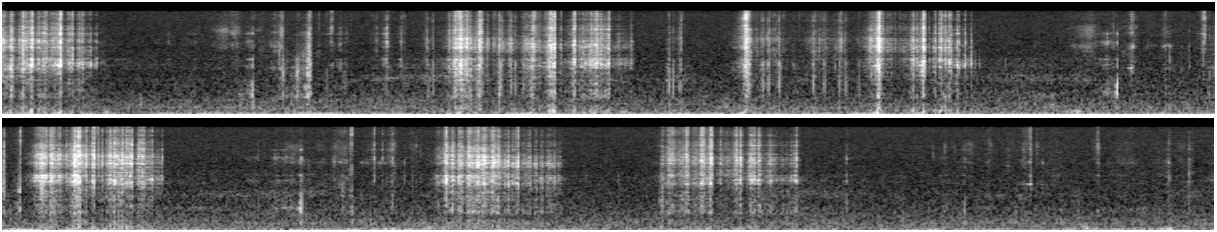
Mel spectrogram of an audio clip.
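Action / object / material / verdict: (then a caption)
scrape / green wooden branch with bark, scraped by a steel knife / wood / none. A steel carving knife shaves and scrapes the bark of a solid, fresh green wooden branch in repeated strokes. The sound is a series of bright, dry, rasping scrapes in short bursts that rise above a quiet, hissy background.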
